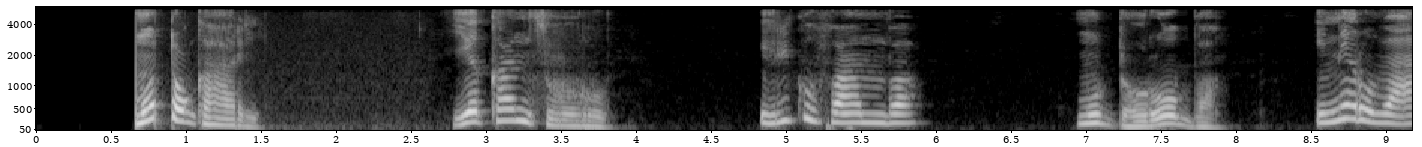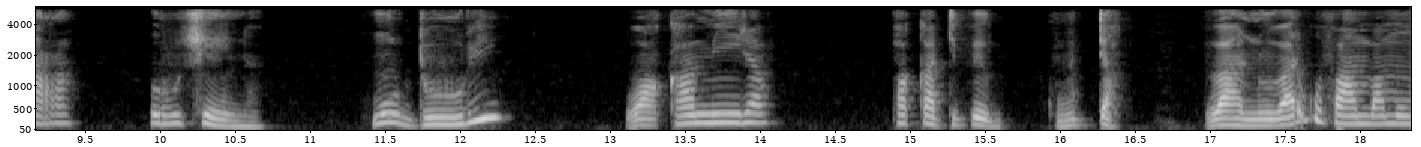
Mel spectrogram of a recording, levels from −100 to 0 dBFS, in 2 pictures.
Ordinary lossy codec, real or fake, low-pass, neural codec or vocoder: AAC, 48 kbps; real; 5.4 kHz; none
